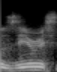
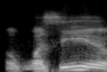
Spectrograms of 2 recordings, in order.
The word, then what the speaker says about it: Osiris: to Osiris, or actually also Osiris is a quite Greek pronunciation. We would see maybe Osir or Wazir or Osir or something like this.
